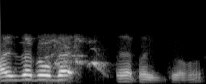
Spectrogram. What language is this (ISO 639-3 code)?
kas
